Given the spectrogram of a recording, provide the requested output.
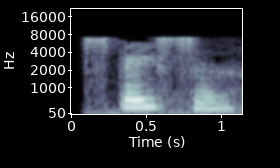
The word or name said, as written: spasur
